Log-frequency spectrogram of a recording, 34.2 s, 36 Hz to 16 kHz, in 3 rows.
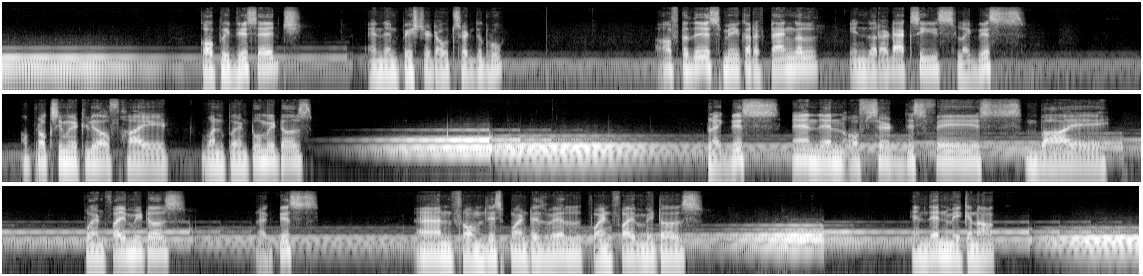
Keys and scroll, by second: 3.2 ctrl+c, 3.3 Escape, 6.9 r, 8.3 Right, 15.1 ,, 16.4 KP_1, 16.7 ., 16.9 KP_2, 17.5 Return, 19.0 space, 20.6 m, 23.5 5, 23.8 Return, 26.6 space, 28.0 m, 30.3 ., 30.6 5, 30.8 Return, 31.3 space, 31.9 a.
